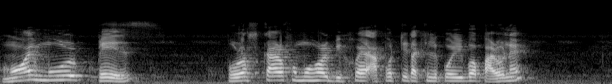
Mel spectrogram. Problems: background sounds at intervals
